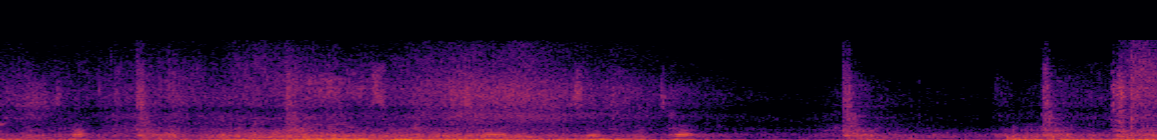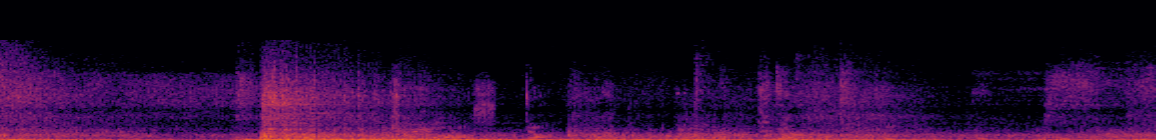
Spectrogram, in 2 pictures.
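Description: Game spell effects whoosh, crackle and rumble in bursts.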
